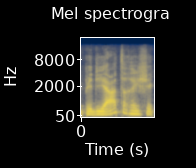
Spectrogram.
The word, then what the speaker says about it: pediatrische: A secretária fica surpresa e diz: Also, aber Sie rufen eine pediatrische Klinik an.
